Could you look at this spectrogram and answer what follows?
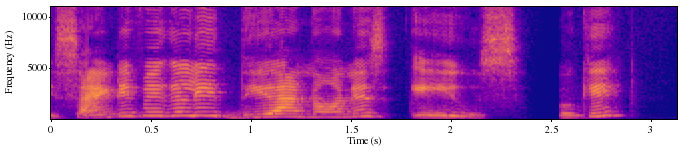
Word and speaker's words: Aves: Now see, scientifically they are known as aves. Okay. How will you pronounce?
